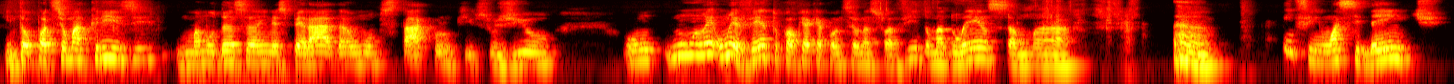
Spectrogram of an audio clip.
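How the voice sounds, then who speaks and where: A man's voice: fairly high pitch, animated, a little slow, creaky, slight background noise. A man in his sixties hosting his own channel, giving an earnest motivational talk to the viewer, often restarting phrases and adding tag questions. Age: 60s. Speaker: channel host.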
